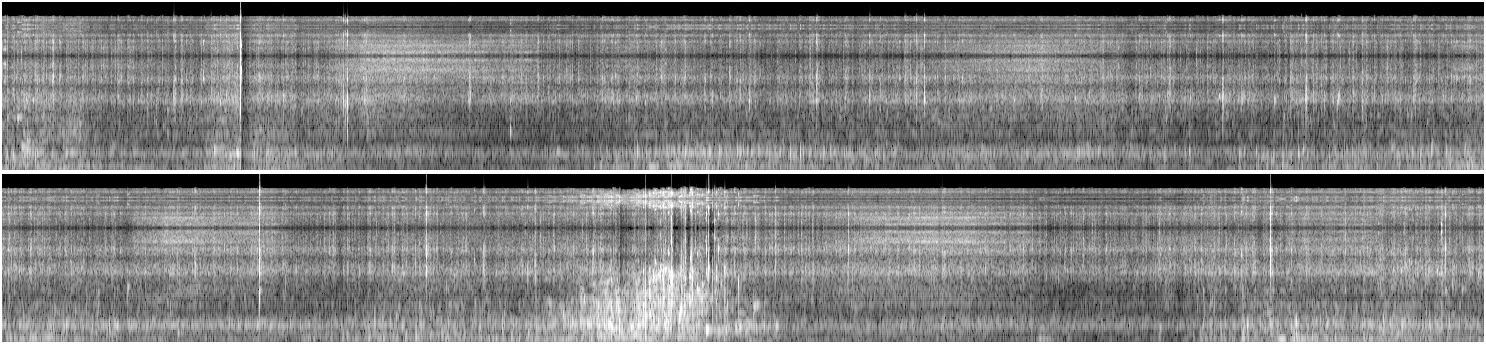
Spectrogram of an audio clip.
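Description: Scuba diver breathing through a regulator underwater: slow cycles of inhaled hiss and gurgling exhaled bubbles, with one louder rush of bubbles about two-thirds of the way through.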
